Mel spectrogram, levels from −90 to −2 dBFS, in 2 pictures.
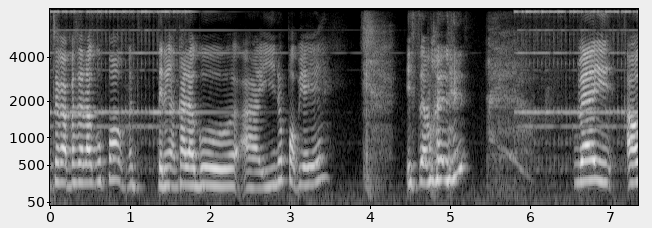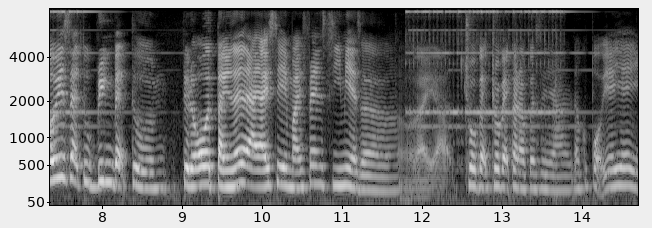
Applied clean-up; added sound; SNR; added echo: none; Telephone; 12 dB; none.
